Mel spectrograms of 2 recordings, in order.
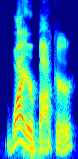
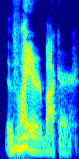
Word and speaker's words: Weyerbacher: I'm gonna give you the anglicized and the possible German pronunciation. Sounds good. We're gonna go Weyerbacher or Weyerbacher. I believe either one. Both of them sound good.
